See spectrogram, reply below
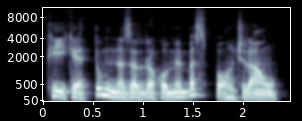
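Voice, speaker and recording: A man's voice: mid-range voice, expressive, normal speed, darkish tone, close to an everyday voice. A man doing an urgent young boss. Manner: urgent, clipped orders. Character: young businessman, anxious and commanding.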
